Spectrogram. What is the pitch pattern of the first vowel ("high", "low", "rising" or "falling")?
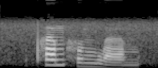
high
